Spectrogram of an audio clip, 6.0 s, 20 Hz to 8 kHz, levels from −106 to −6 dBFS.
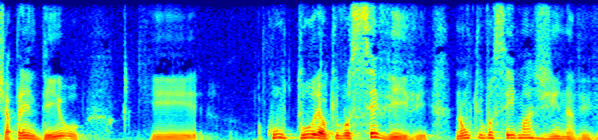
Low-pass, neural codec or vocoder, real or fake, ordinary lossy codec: none; none; real; none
